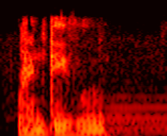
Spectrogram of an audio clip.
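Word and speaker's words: rendezvous: Rendevu rendevu. That is silent.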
